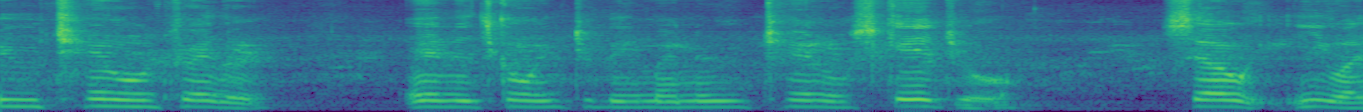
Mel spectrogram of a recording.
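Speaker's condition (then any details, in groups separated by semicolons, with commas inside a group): Cerebral palsy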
